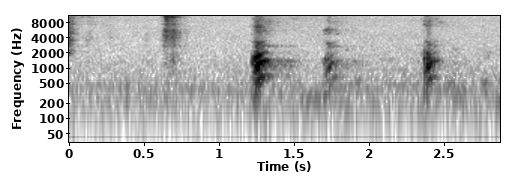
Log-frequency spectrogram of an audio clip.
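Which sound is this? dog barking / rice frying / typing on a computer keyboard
dog barking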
